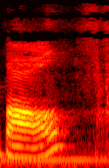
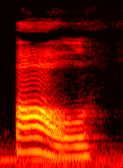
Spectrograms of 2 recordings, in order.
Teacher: the back of your tongue would be arching up a little towards your soft palate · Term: dark l sound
